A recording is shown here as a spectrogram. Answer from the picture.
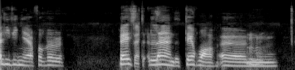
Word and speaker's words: terroir: Since a short time now, we can only say La Liviniere for the best land, terroir. How do you say terroir?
